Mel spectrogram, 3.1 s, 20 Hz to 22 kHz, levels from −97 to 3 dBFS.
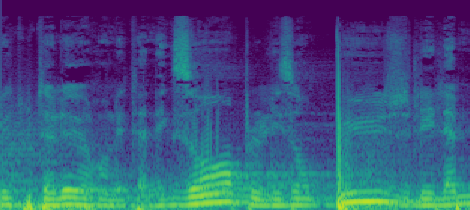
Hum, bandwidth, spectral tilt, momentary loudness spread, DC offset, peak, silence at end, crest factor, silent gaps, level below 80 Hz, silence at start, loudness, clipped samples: none; 12 kHz; -8.5 dB/octave; 10 LU; under 0.1%; -4 dBFS; 0 s; 12 dB; none; -24 dBFS; 0 s; -17 LUFS; under 0.1%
